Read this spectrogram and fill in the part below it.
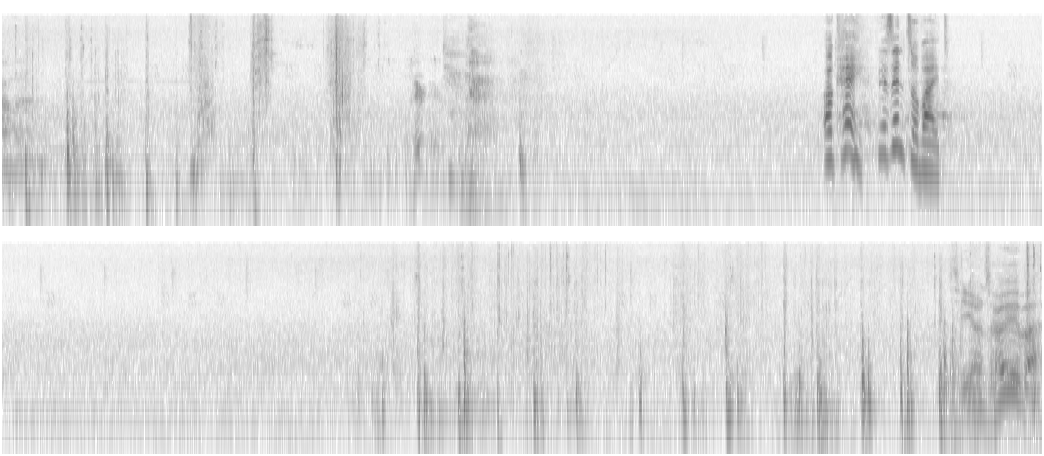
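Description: Footsteps thud and scuff on stone and wooden boards.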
